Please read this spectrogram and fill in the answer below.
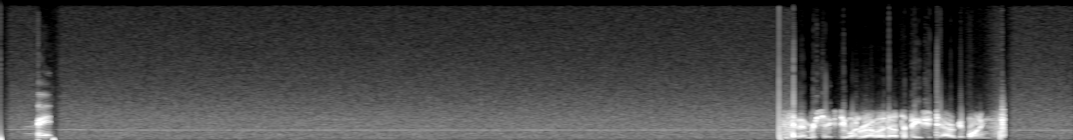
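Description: Aircraft headset intercom audio: a steady hiss with a faint high whine, then speech over the radio for the last couple of seconds.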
